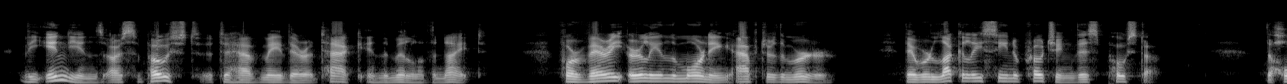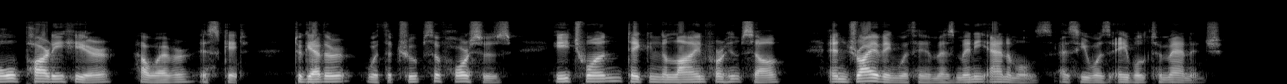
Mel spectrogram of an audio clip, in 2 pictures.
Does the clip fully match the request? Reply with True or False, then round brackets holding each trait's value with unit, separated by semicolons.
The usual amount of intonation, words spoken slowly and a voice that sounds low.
False (4.7 semitones; 145 wpm; 120 Hz)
